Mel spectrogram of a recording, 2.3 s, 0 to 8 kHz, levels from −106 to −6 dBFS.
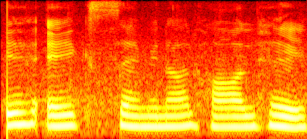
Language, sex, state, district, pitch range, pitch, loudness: Hindi, female, Bihar, Vaishali, 180-200 Hz, 190 Hz, -14 LUFS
